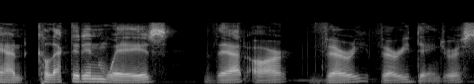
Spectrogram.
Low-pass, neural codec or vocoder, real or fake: 7.2 kHz; none; real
